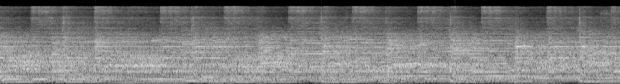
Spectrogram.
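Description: Live pop-rock band playing with singing, loud and steady with a regular beat.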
